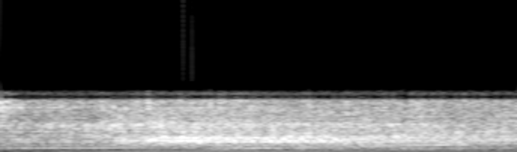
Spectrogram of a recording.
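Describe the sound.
Engine of a car called the Black Mobile driving off: a loud, steady low hum continues throughout, with a faint whine slowly rising in pitch.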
